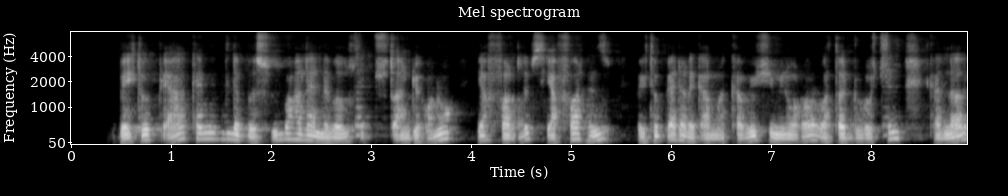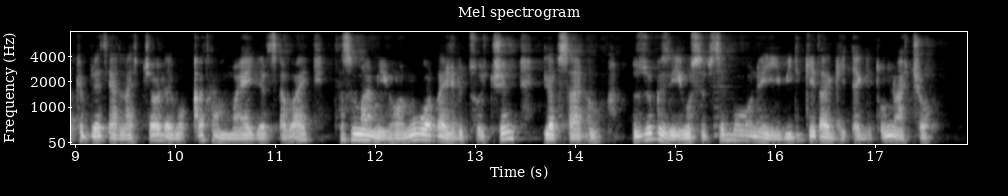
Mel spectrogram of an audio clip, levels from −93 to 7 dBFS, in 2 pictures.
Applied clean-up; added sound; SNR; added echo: neural mask model DeepFilterNet 3.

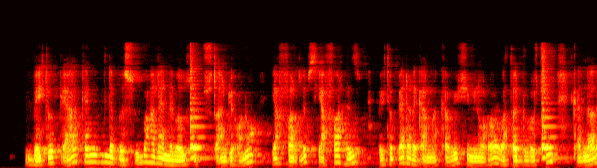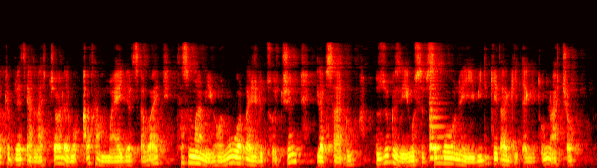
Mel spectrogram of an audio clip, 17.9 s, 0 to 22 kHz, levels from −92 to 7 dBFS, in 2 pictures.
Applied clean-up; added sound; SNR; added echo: none; Bowed string instrument; 6 dB; reverberation time 0.5 s.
